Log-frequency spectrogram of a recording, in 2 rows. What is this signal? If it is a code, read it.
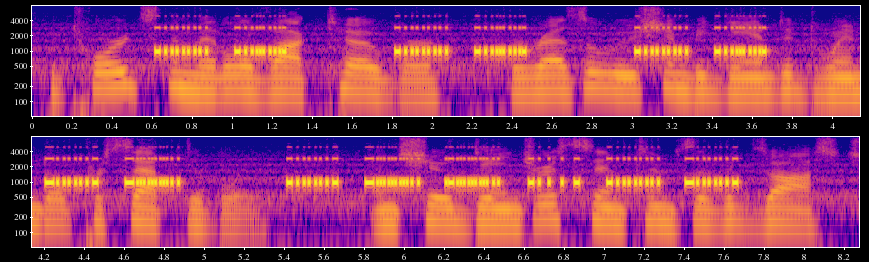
Hellschreiber (Feld-Hell, 122.5 baud), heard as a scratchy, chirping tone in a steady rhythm, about 980 Hz, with speech in English. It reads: CQ CQ CQ DE OE5VCD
